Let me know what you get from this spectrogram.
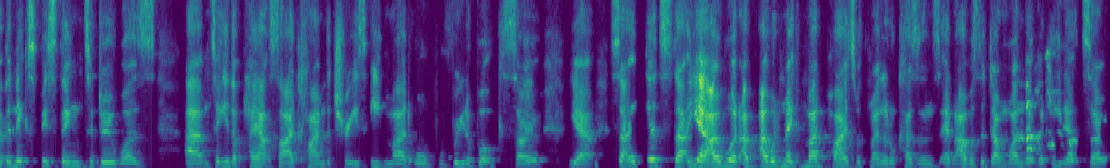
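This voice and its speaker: A woman guest on a podcast, talking in a relaxed, rambling way and often circling back mid-sentence. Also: medium pitch. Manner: relaxed, rambling, lots of fillers and restarts. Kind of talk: casual chat.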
